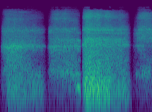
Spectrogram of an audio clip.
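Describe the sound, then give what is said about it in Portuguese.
A voice imitates a man breathing heavily into someone's ear, four loud, rasping breaths in quick succession, each separated by a brief pause, with no talking. “Ele ficava, tipo, ele me colocava pra sentar do lado dele, assim, aí ele ficava vendo as minhas artes, e aí ele ficava respirando na minha orelha, assim, ó.”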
